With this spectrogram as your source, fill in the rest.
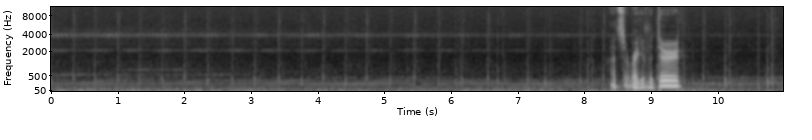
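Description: Footsteps walk steadily on stone cobbles.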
